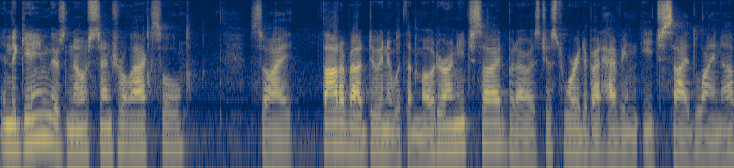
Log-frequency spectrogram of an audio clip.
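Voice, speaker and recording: Mumbling at a fairly quick pace, a man talks at a medium pitch with ordinary pitch variation. Noticeable background noise runs underneath. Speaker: hobbyist maker, video creator. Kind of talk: unscripted tutorial demo. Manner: mumbling a little; hesitant, with fillers.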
